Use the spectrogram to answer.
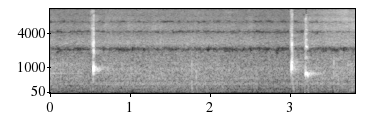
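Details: Female with hiccups: three sharp, brief hiccups over a few seconds in a quiet room, the last two close together.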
